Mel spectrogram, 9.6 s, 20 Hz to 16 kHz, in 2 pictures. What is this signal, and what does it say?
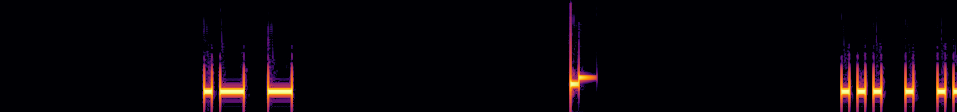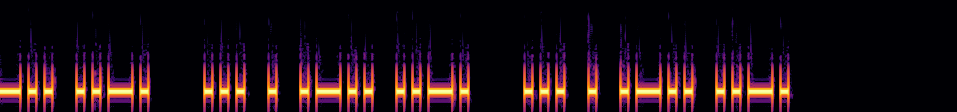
Morse code, heard as a keyed tone, about 30 wpm, 700 Hz. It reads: AT SELF SELF SELF
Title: Top 200 Words Repeated 30wpm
